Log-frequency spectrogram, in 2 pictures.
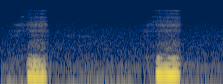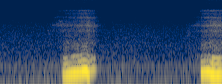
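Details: Labrador–German Shepherd mix puppy asleep; snoring.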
